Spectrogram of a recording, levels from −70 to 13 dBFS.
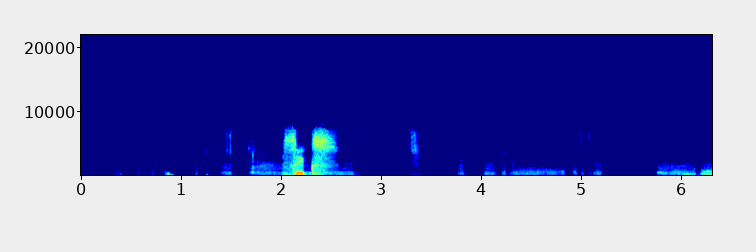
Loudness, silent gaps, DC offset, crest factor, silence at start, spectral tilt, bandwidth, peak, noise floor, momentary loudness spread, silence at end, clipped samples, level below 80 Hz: -18 LUFS; 2.81-3.28 s, 3.41-3.58 s, 3.70-3.76 s, 3.87-4.02 s, 5.24-5.74 s; under 0.1%; 26 dB; 2 s; -4.5 dB/octave; 8 kHz; -2 dBFS; -48 dBFS; 31 LU; 0 s; under 0.1%; -58 dBFS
